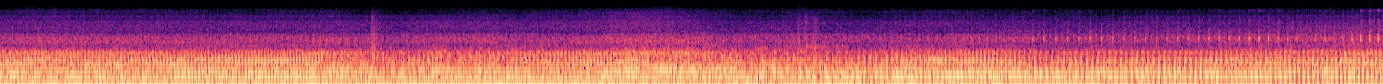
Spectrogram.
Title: engine knocking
